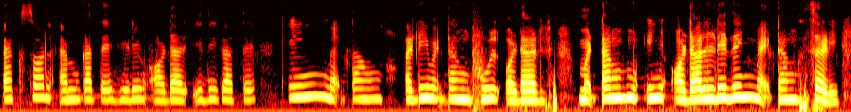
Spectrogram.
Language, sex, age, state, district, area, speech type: Santali, female, 18-30, West Bengal, Bankura, rural, spontaneous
